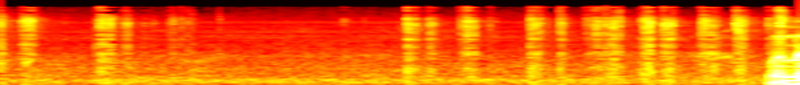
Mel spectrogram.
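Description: Small hand file scraping along the edge of a stamped metal motor fan blade to take off burrs, in short irregular strokes that come in clusters, more of them in the second half.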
